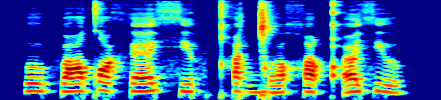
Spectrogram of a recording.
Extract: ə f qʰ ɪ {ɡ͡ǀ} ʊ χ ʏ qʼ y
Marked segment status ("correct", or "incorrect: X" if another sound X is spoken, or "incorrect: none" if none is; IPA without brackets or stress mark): correct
